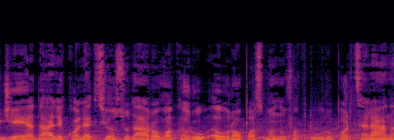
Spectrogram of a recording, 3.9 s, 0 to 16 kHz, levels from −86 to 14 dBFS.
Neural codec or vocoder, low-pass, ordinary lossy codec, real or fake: codec, 44.1 kHz, 7.8 kbps, Pupu-Codec; 14.4 kHz; MP3, 48 kbps; fake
